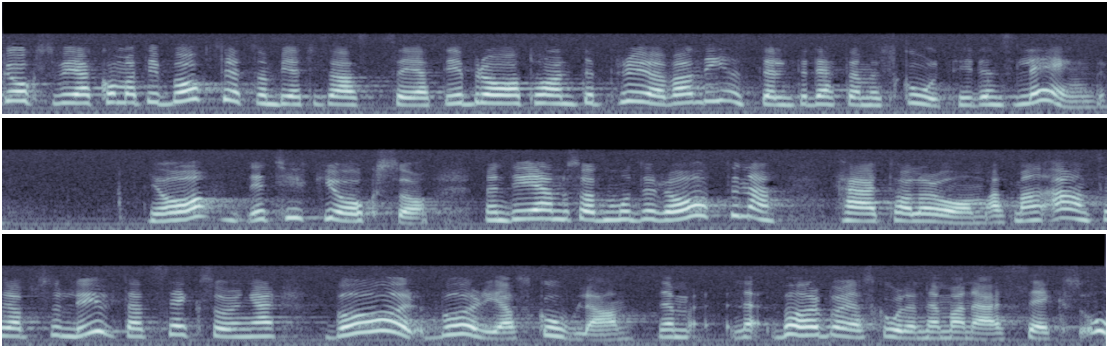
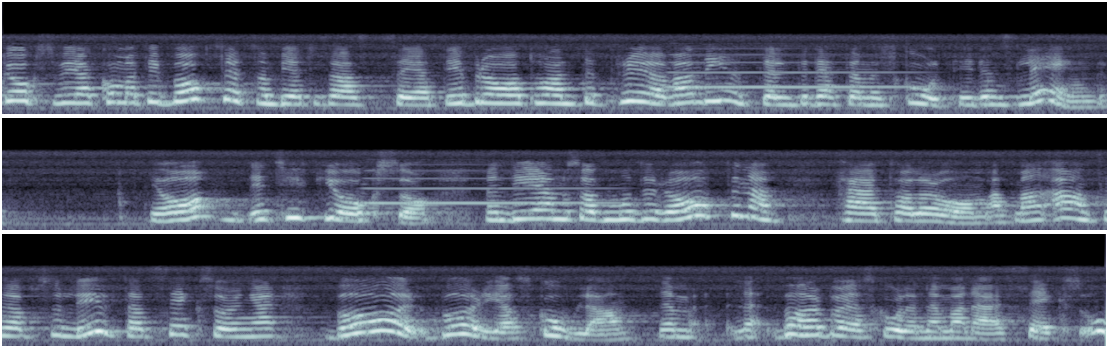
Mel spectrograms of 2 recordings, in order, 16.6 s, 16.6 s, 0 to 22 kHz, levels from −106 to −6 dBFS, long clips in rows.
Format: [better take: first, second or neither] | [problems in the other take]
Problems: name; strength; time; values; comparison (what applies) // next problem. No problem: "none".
first | background sound (Wind instrument, woodwind instrument); 17 dB below the speech // room echo; dies away in 0.2 s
